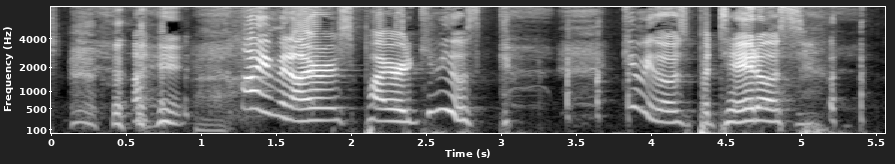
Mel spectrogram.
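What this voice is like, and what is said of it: Irish-sounding pirate accent. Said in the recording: “Why am I talking like I'm Irish? ... I'm an Irish pirate.”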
